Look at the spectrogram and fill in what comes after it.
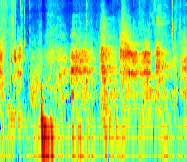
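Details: A female German Shepherd, a heavy breather, gives short, abrupt hiccups between bouts of heavy, breathy panting.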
